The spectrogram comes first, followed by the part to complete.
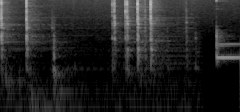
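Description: Faint, irregular light clicks, several close together about a second in.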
